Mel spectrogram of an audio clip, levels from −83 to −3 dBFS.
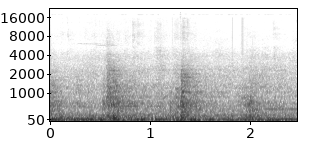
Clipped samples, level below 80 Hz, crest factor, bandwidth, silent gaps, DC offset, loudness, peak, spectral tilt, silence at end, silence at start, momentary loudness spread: under 0.1%; -26 dBFS; 16 dB; 12 kHz; none; under 0.1%; -28 LUFS; -10 dBFS; -8.5 dB/octave; 0 s; 0 s; 4 LU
